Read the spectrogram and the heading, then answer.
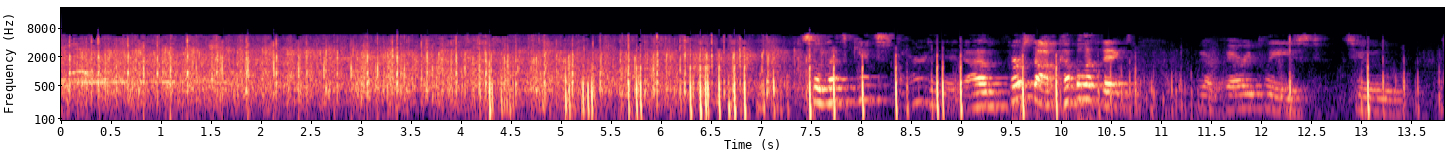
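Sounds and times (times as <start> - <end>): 
crowd clapping: 0.0 - 8.2
speech: 7.5 - 8.3, 9.0 - 10.8, 11.4 - 13.6.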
